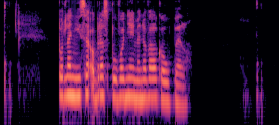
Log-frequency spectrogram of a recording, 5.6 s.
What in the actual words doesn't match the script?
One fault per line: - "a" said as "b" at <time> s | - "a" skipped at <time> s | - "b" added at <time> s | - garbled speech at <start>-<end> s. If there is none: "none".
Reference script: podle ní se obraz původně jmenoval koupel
none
